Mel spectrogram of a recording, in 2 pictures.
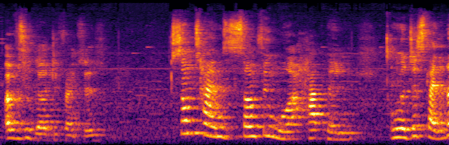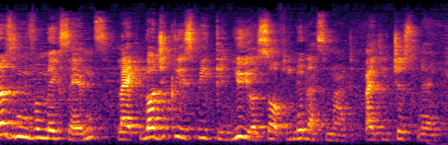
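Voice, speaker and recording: A woman's voice: medium pitch, expressive, a little fast. Chatty young British woman vlogging. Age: young adult. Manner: chatty, repeats herself, frequent "like". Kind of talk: casual chat to camera while eating. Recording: echoey room with faint background hum.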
